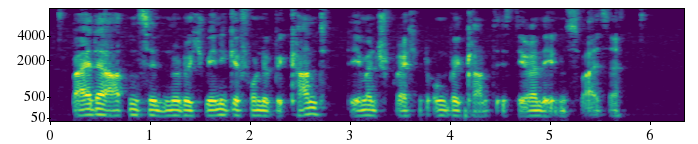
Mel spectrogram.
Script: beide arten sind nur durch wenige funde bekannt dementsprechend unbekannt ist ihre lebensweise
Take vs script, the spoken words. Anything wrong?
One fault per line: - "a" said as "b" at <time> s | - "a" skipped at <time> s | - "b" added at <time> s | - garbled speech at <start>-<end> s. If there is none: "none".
none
